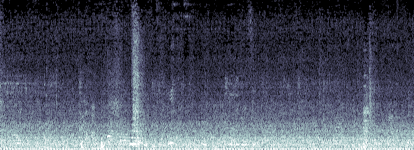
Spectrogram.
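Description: Airport bus engine idling with a steady low hum while men talk and climb down from it, with one sharp knock about two and a half seconds in.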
